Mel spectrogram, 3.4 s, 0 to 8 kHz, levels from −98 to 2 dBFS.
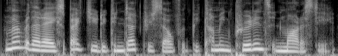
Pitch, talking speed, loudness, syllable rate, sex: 215 Hz, 230 wpm, -18 LUFS, 7.4 syllables/s, female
